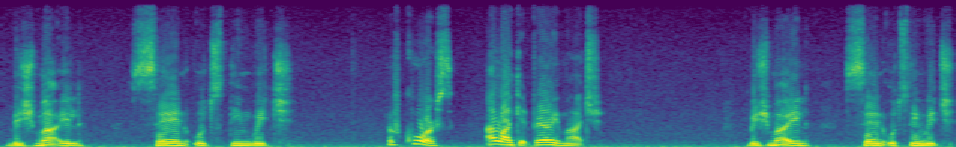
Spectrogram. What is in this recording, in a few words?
phrases, maya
